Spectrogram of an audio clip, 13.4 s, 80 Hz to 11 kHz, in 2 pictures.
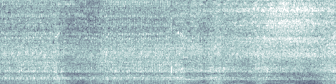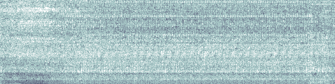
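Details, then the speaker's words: BMW N47 diesel with lost power, before repair: idle and revs rising and falling under a steady airy hiss from a split charge-air pipe, whose bracket failed, with an old temporary repair on it. Boost leak. "And if you was able to hear then, there was quite a lot of hissing coming from this area, and obviously it's pretty easy to see why."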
